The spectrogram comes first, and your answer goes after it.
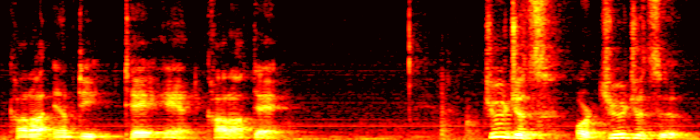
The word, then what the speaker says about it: jujutsu: Jujutsu or jujutsu, right, is often pronounced jujutsu. Well, we get what you mean. You don't pronounce the ending jutsu. That U at the end, jujutsu, does go away, but it probably should sound something more like this, jujutsu, right, or jujutsu.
